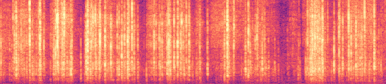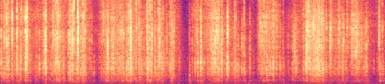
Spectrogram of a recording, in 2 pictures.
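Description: A large, thin, empty white plastic Blick art supply bag is held up, crinkled, folded and stretched with fingertips and long painted nails. The result is dense, bright, crackly crinkling that swells and eases in quick bursts, with almost no low end.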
